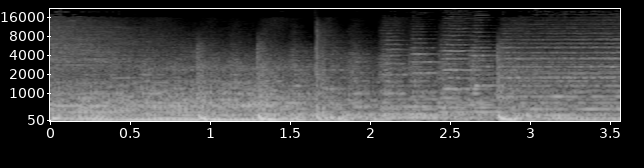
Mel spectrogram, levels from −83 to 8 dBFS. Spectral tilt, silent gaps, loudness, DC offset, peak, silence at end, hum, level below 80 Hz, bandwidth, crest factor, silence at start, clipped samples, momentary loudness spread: -7 dB/octave; none; -18 LUFS; under 0.1%; -2 dBFS; 0 s; none; -20 dBFS; 15.5 kHz; 14 dB; 0 s; under 0.1%; 4 LU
